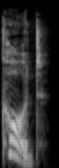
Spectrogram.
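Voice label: "cod", English, British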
